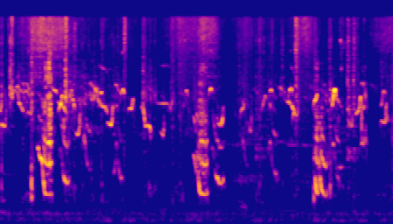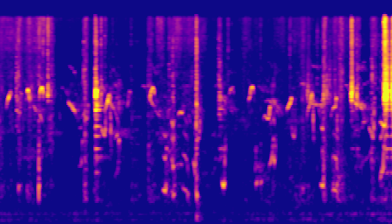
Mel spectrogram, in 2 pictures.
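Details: Two newborn black francolin chicks, known locally as Sindhi partridge, giving high thin peeping chirps with slurred downward notes in irregular bursts, mixed with sharp clicks and knocks and a steady low hum.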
